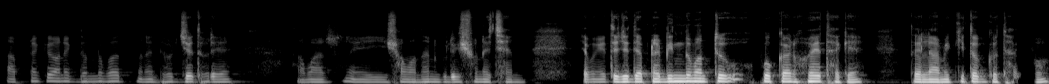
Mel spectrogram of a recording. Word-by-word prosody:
আপনাকে 140 +4 -24
অনেক 140 -2 -20
ধন্যবাদ 135 +2 -18 0.2
মানে 120 -1 -19
ধৈর্য 115 0 -15 0.2
ধরে, 120 0 -14 0.8
আমার 110 +1 -17 0.4
এই 110 0 -17 0.2
সমাধানগুলো 115 0 -12
শুনেছেন। 115 -1 -10 0.7
এবং 120 0 -6
এতে 120 - -1
যদি 130 +1 +3
আপনার 125 0 +2
বিন্দুমাত্র 140 0 +5 0.4
উপকার 135 -1 +2
হয়ে 135 +2 +4
থাকে, 110 -2 -2 0.5
তাইলে 115 -1 +2
আমি 115 +1 +1
কৃতজ্ঞ 125 -2 -1 0.2
থাকব, - - -19
120 Hz, 125 wpm, -18 LUFS, 115-135 Hz, 0.8 s, বিন্দুমাত্র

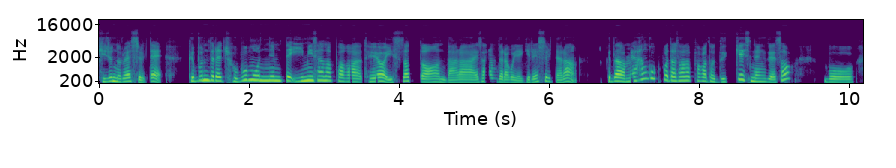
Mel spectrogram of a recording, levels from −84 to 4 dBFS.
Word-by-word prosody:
기준으로 200 0 +1
했을 170 -9 -1
때 205 -1 0 0.3
그분들의 255 +2 +4
조부모님 260 +4 +3
때 245 - +3
이미 235 +5 +4
산업화가 225 -8 0
되어 200 +1 +1
있었던 175 -2 -2
나라의 155 +1 -3
사람들하고 170 -7 -4
얘기를 150 +6 -5
했을 205 +2 -3
때랑 185 +5 -2 0.4
그다음에 215 -2 +4
한국보다 325 -4 0
산업화가 245 -3 -1
더 195 -3 -2
늦게 180 - -1
진행돼서 200 - -1 0.4
뭐 165 -3 -2
205 Hz, 365 characters per minute, -19 LUFS, 175-250 Hz, 0.4 s, 그분들의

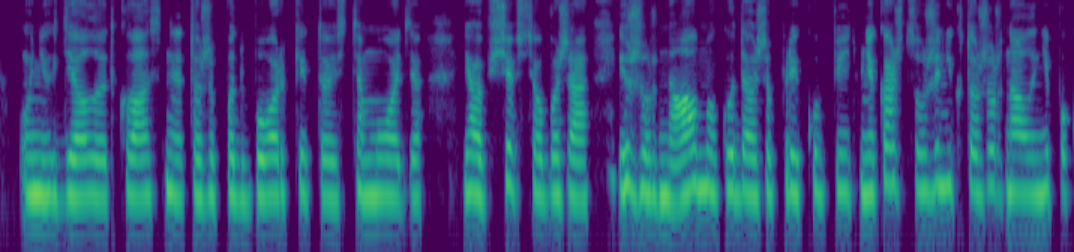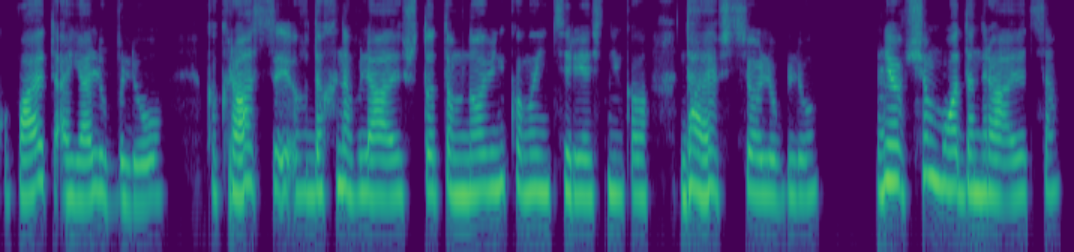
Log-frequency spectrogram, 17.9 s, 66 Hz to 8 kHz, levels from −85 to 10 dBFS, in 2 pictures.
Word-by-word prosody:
у 200 - -1
них 195 -1 +4
делают 190 -1 +1
классные 195 -1 0
тоже 195 0 -2
подборки, 195 +1 -1
то 190 - -4
есть 185 +1 -6
о 215 - +1
моде. 190 -1 -1 0.3
Я 210 -1 +2
вообще 200 +6 +1
всё 210 -1 -4
обожаю, 190 -1 0 0.2
и 220 - +2
журнал 200 -1 +4
могу 215 -1 +1
даже 200 0 0
прикупить. 205 0 -4
Мне 200 0 +2
кажется, 240 -1 -2
уже 215 +3 0
никто 225 -2 -2
журналы 205 -2 -1
не 210 - 0
покупает, 200 +3 0
а 195 - 0
я 185 0 +1
люблю 185 -1 -3 0.3
как 210 -3 -11
раз 215 +3 +4
и 200 0 0
вдохновляюсь, 200 -2 0
что 215 -1 -4
там 200 -1 0
новенького, 215 +1 0
интересненького. 200 -1 -2 0.2
Да, 210 0 +4
я 220 - -1
всё 215 0 -3
люблю, 195 0 -3 0.5
мне 255 +4 +7
вообще 250 +5 -1
мода 225 -5 +3
нравится. 200 +1 0
200 Hz, 150 wpm, -24 LUFS, 195-215 Hz, 0.5 s, мне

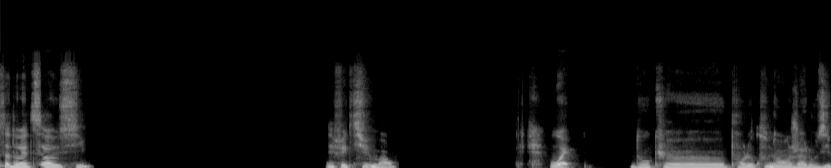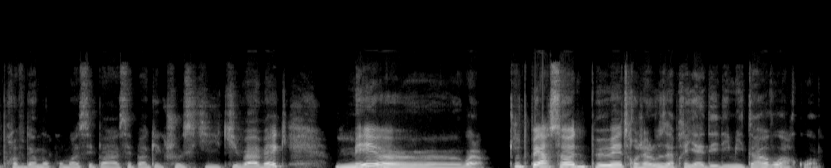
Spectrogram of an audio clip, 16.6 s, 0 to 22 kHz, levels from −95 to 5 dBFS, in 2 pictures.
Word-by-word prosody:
ça 285 -6 -2
doit 230 -1 +2
être 220 - -1
ça, 235 -2 0
aussi. 230 +4 -7 2.3
Effectivement. 225 -2 -5 1.5
Ouais, - - -1 0.6
donc 185 +2 -7
heu, 180 -2 -2
pour 205 -1 -7
le 195 0 -2
coup, 225 +4 -9
non. 195 -1 -1
Jalousie, 180 +1 -5
preuve 200 -3 -8
d'amour 190 +3 -5
pour 210 - -12
moi, 185 +1 -5
c'est 205 -3 -10
pas 180 0 -7
c'est 210 +3 -9
pas 185 -1 -7
quelque 185 -1 -10
chose 200 -2 -8
qui 185 -2 -10
qui 190 +3 -7
va 180 -1 +1
avec, 265 +11 +2 0.5
mais 215 +10 +6
heu, 175 -5 +3
voilà, 190 - -2 0.2
toute 265 -5 -1
personne 245 -1 +6
peut 215 0 +6
être 230 -2 +4
jalouse, 205 +2 +1
après, 185 +1 -2
il 195 - -1
y - - +1
a 175 - -1
des 180 +1 -3
limites 185 +2 -4
à 205 +2 0
avoir, 230 -4 -1
quoi. - - -12
200 Hz, 160 wpm, -23 LUFS, 185-230 Hz, 2.3 s, mais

